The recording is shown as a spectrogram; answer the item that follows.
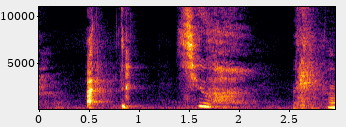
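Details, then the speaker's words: Young woman sneezing in the morning just after waking; she says she is very sneezy and seems to be getting a cold. Quick sharp bursts followed by a longer breathy explosive sneeze with a voiced tail. "oh no I have to sneeze get away from this sneeze of creas monohydrate hold on I have to"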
